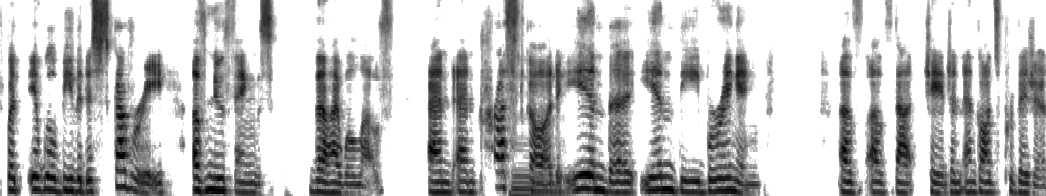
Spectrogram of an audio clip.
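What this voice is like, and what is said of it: Canadian accent. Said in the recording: “by your accent, I can tell you are not from Oxford ... I'm Canadian”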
